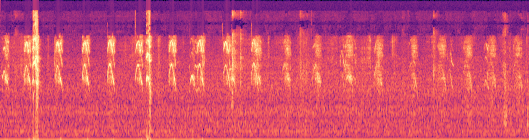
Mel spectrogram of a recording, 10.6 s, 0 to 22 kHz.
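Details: Peregrine falcon in Brussels, Belgium, recorded 8 April 2015 at 18:42: harsh, harmonic-rich calls repeated in a quick series about two per second, weakening and spacing out after six seconds, with two sharp knocks early on.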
